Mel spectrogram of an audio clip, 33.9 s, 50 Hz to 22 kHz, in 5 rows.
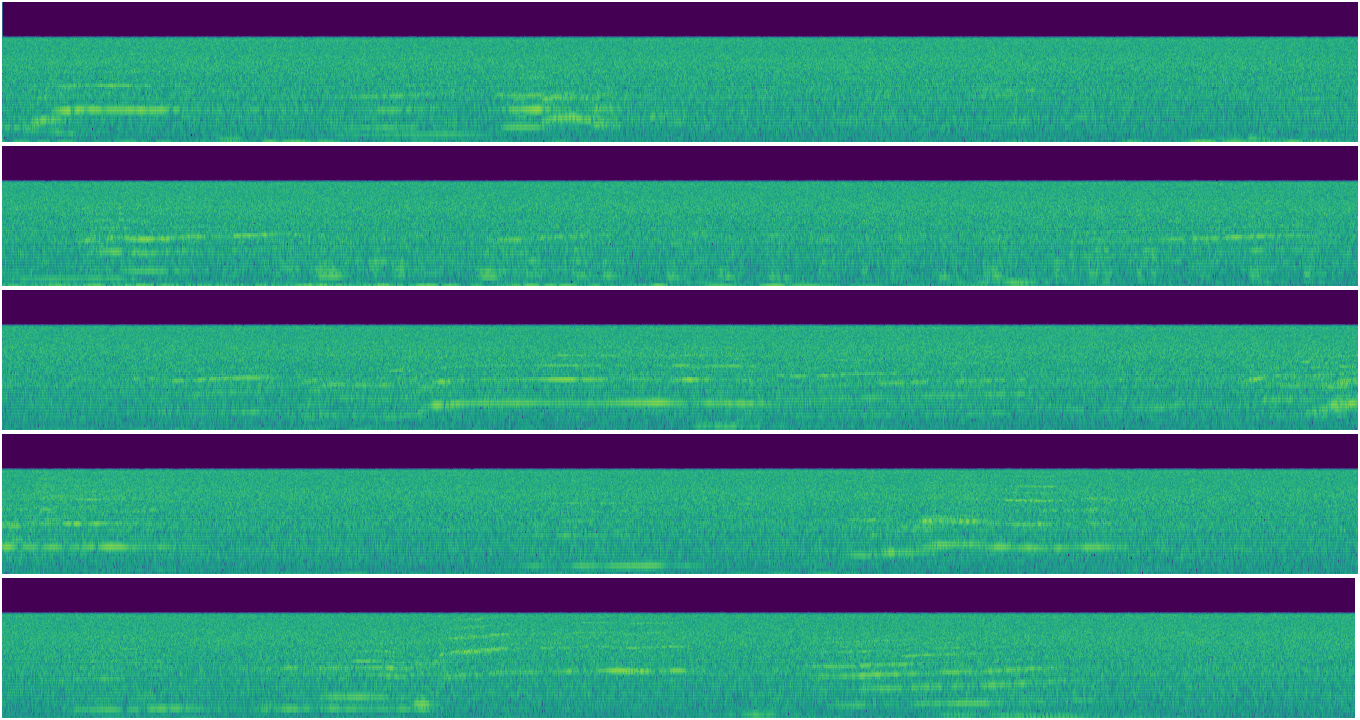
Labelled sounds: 0.2	2.0	humpback whale, 0.86 to 2.0 kHz
2.5	2.8	humpback whale, 0.93 to 1.5 kHz
7.3	8.3	humpback whale, 1.4 to 1.8 kHz
12.7	13.3	humpback whale, 1.5 to 1.7 kHz
14.5	14.9	humpback whale, 1.6 to 1.9 kHz
15.7	18.7	humpback whale, 0.80 to 2.5 kHz
20.2	21.0	humpback whale, 0.80 to 0.90 kHz
24.9	25.6	humpback whale, 0.80 to 4.9 kHz
28.9	30.6	humpback whale, 1.3 to 6.0 kHz
31.1	32.6	humpback whale, 0.83 to 3.7 kHz

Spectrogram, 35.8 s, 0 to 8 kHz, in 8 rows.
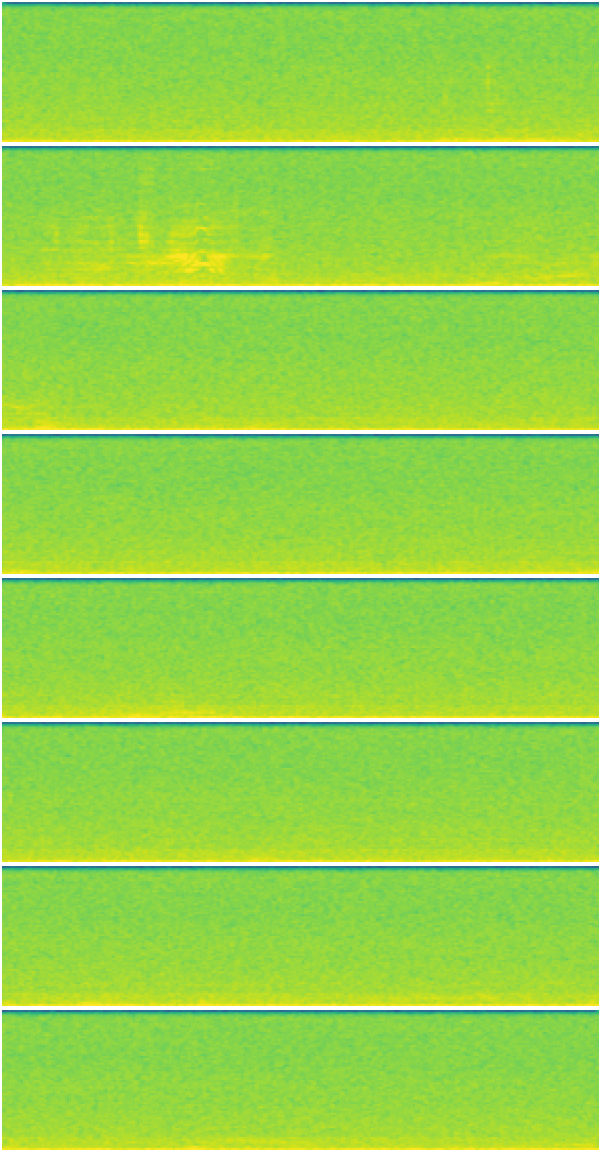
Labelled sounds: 5.6	6.3	humpback whale, 1.2 to 2.1 kHz

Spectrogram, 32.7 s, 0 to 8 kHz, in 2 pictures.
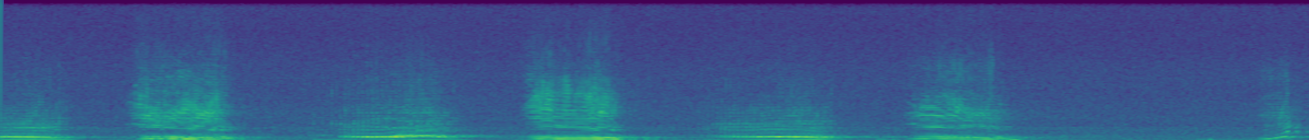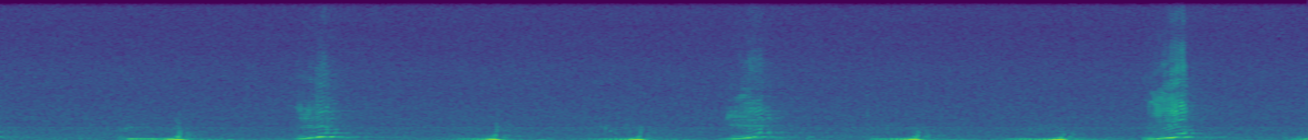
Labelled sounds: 1.6	2.4	humpback whale, 1.1 to 2.2 kHz
6.7	7.2	humpback whale, 0.80 to 3.0 kHz
8.9	9.2	humpback whale, 0.83 to 1.0 kHz
11.3	12.3	humpback whale, 0.80 to 2.1 kHz
20.0	20.5	humpback whale, 0.80 to 2.1 kHz
25.4	26.0	humpback whale, 0.80 to 4.7 kHz
30.7	31.2	humpback whale, 1.4 to 2.2 kHz

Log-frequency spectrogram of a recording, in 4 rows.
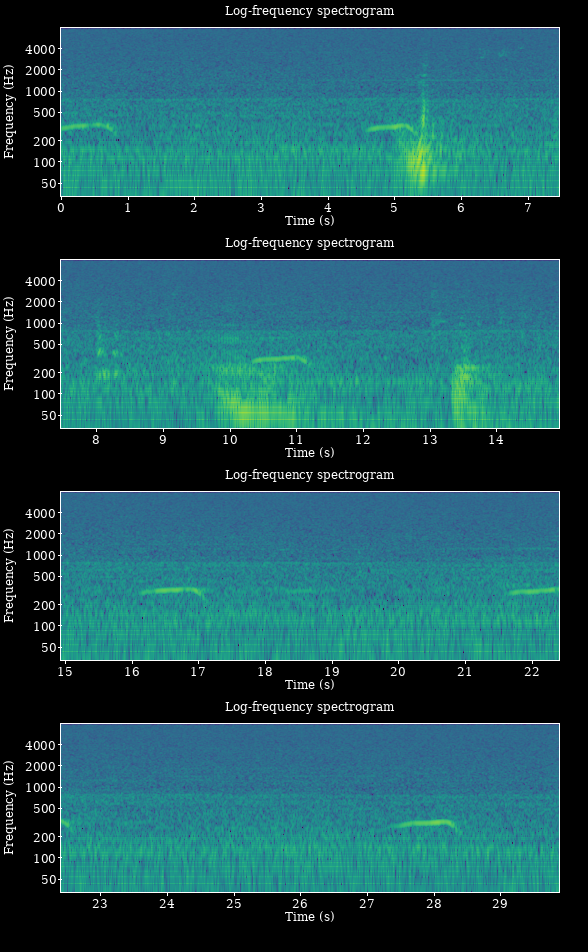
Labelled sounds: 13.0	13.3	humpback whale, 0.90 to 1.2 kHz

